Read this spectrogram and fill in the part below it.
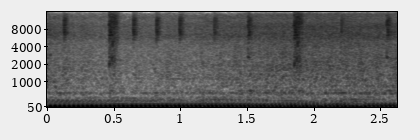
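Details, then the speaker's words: Car running rough with a cheap fuel pressure regulator and Bosch 044 pump: deep uneven idle thumps with a periodic shake and misfire while new O2 sensor is plugged in; unplugging it clears the miss, owner suspects O2 sensor signal. "all right so that's what it sounds like now and it's got a bit of a shake to it a bit of a rough idle now"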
